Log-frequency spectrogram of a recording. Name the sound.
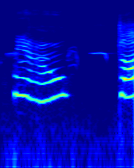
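child imitating a tiger growl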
